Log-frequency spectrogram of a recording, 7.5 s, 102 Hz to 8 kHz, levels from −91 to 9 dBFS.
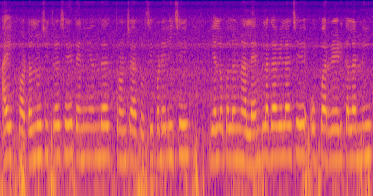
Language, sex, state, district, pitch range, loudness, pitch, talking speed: Gujarati, female, Gujarat, Gandhinagar, 230-245 Hz, -15 LUFS, 235 Hz, 185 wpm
